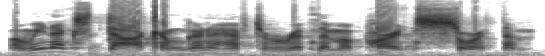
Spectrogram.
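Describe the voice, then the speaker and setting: A man's voice: mid-range voice, very animated, fast, sharp tone, poor audio. A man acting in an audio drama as a flippant, teasing inventor and loyal sidekick.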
